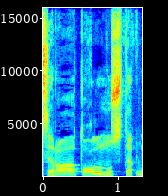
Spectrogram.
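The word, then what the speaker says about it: الصراط المستقيم: তল বলবো, অনেকে লামকেও ভারী করে ফেলে তল বলে ফেলেন, দেখা যায় যে তল মুস্তাকিম সব ভারী হয়ে যায়, এভাবে বলেন, ভুলটা দেখাচ্ছি। তল মুস্তাকিম, সিরাতল মুস্তাকিম না, তল মুসটা সব পাতলা।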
